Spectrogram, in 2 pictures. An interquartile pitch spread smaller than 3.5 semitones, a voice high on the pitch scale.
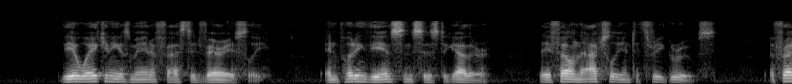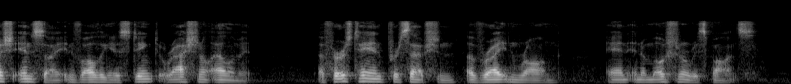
No: average, 2.8 semitones; low, 115 Hz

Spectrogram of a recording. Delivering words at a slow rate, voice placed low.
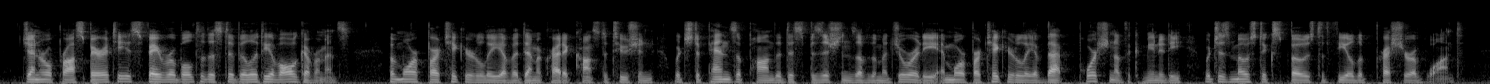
No: average, 175 wpm; low, 105 Hz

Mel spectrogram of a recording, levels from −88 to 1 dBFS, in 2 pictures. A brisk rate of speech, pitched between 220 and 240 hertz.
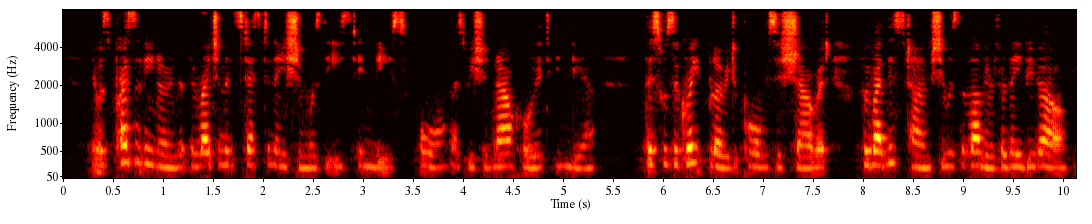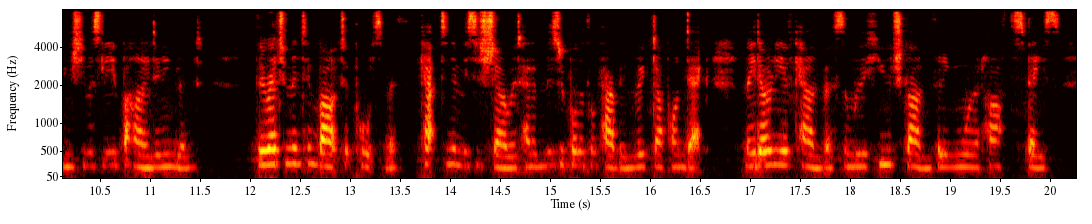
Yes: fast, 240 wpm; high, 230 Hz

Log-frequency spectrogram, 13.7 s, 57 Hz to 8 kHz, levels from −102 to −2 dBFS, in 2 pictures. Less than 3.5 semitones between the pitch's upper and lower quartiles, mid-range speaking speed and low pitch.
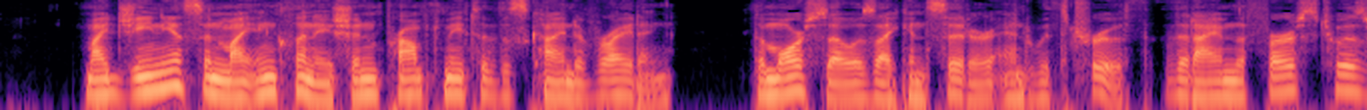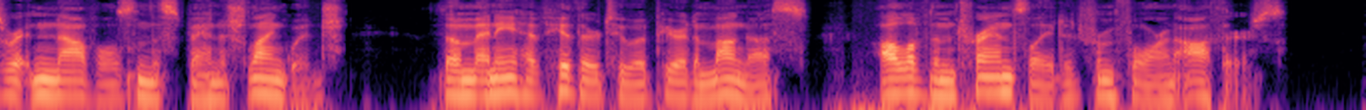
No: average, 3.1 semitones; fast, 210 wpm; low, 110 Hz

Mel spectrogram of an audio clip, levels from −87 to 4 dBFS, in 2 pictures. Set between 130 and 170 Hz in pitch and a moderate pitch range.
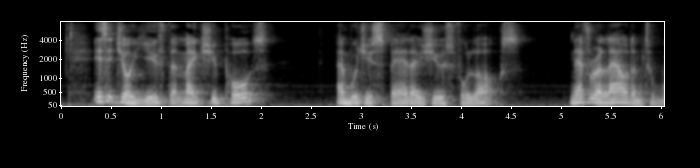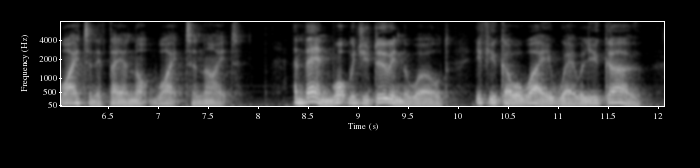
No: low, 115 Hz; average, 4.2 semitones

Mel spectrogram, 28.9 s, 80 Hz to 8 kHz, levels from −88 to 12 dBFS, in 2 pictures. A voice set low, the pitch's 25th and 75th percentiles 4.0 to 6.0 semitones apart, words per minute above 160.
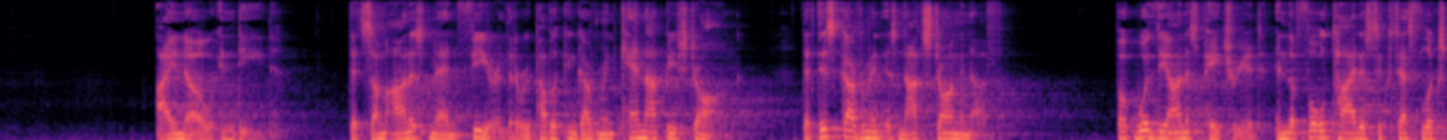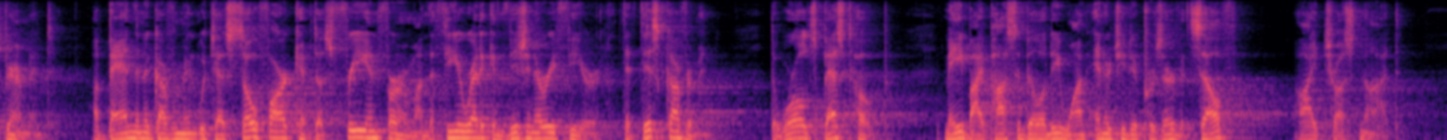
No: low, 115 Hz; average, 4.5 semitones; average, 145 wpm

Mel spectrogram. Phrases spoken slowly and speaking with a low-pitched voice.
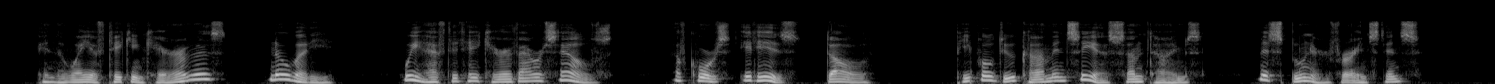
Yes: slow, 130 wpm; low, 125 Hz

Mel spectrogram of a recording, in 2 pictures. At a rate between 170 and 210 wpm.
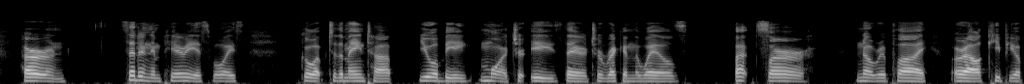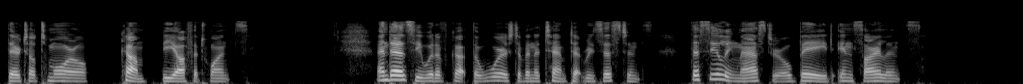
Yes: average, 175 wpm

